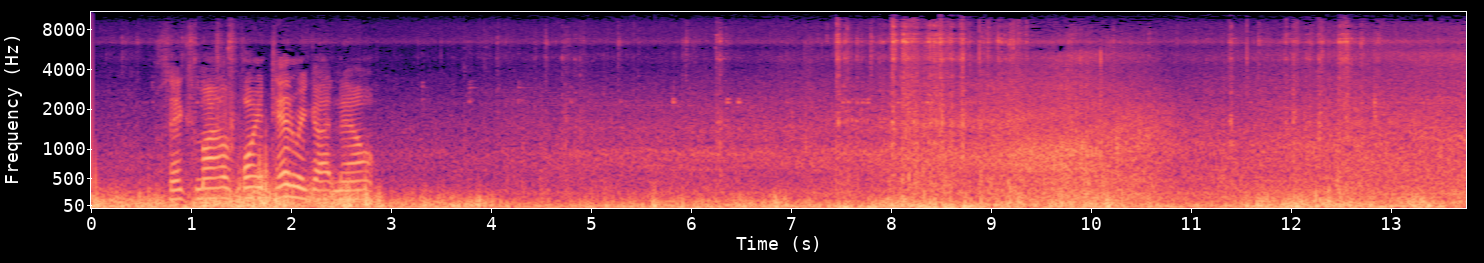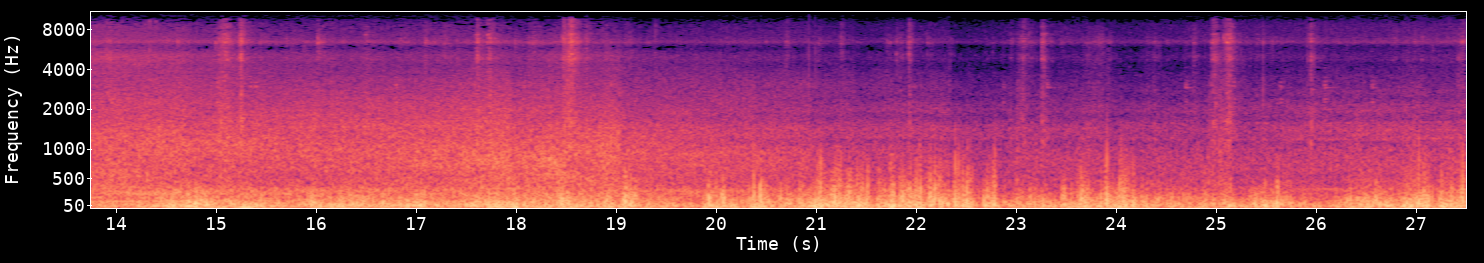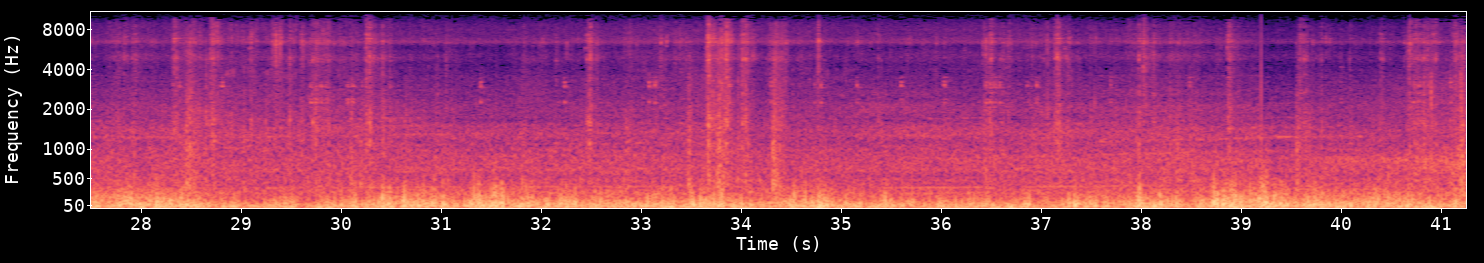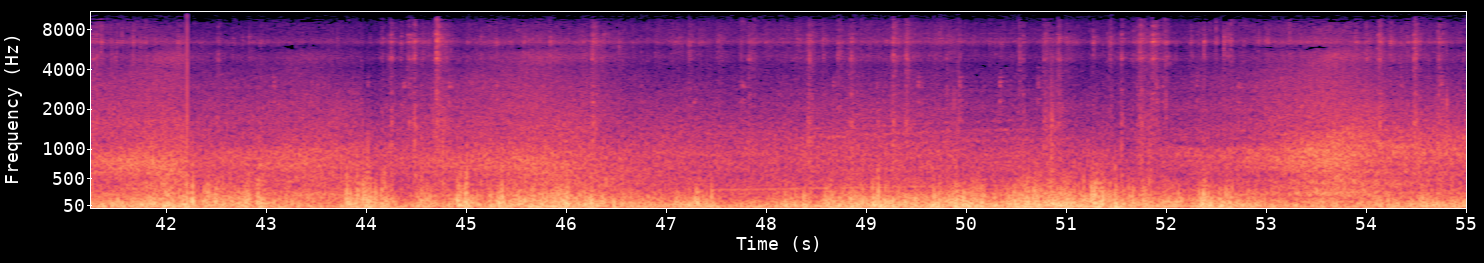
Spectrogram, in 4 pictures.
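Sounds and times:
road noise: 0.0s - 55.0s
wind buffeting microphone: 0.0s - 55.0s
clicks and rattles: 7.3s - 9.4s.

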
